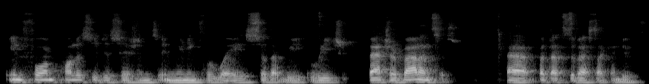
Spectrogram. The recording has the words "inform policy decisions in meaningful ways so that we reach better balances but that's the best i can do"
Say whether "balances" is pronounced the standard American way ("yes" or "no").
yes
